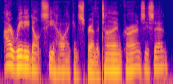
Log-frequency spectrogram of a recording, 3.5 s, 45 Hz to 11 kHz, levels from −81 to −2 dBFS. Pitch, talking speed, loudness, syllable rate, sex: 115 Hz, 225 wpm, -17 LUFS, 4.9 syllables/s, male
